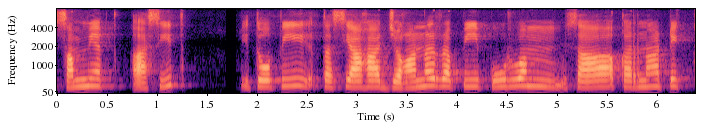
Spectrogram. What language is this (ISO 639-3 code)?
san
